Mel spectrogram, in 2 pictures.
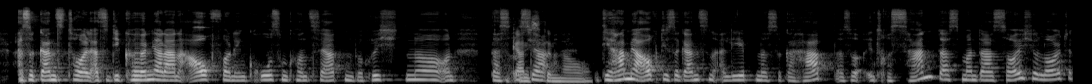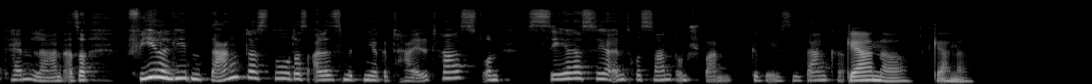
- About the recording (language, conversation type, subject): German, podcast, Was macht ein Konzert besonders intim und nahbar?
- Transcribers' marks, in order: none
